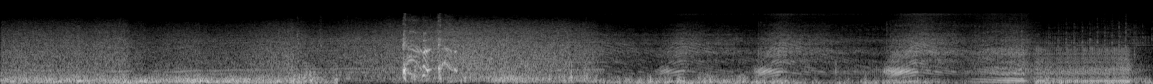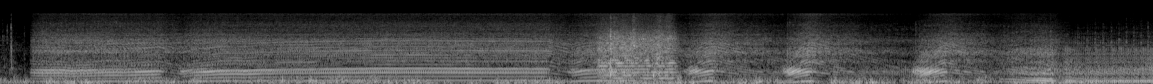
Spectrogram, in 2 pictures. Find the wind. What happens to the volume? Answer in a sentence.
The volume of the wind goes down.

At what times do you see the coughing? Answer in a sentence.
The coughing can be heard from 2.9 to 4.6 s and from 17.5 to 18.4 s.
